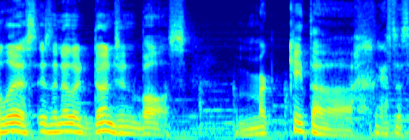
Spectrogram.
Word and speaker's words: Merektha: Merektha, that's just how you say it.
